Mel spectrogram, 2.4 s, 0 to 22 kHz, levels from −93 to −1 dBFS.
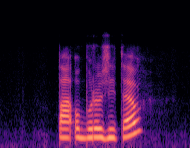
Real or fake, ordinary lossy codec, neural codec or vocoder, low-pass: fake; Opus, 16 kbps; codec, 16 kHz, 2 kbps, FunCodec, trained on Chinese and English, 25 frames a second; 7.2 kHz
